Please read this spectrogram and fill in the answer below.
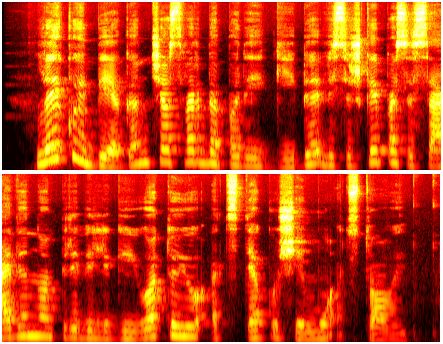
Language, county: Lithuanian, Klaipėda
